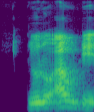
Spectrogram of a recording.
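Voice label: "juruaudit", Malay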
